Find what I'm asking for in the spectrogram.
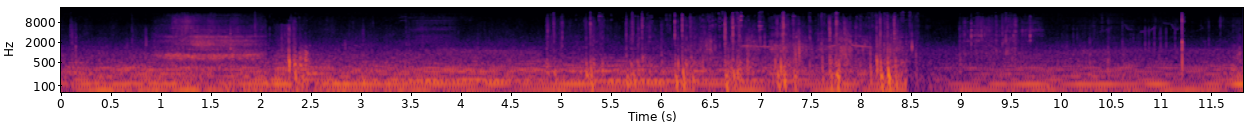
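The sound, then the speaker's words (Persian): Horse hooves clip-clop as a rider approaches, a continuous stream of hoof beats over a steady low rumble. “سوار نزدیک میشه.”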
